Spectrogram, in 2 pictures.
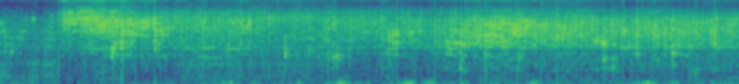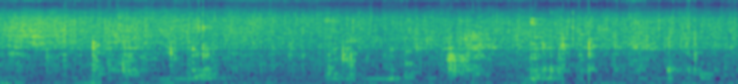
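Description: Fish roe frying in a kadai with just a little oil, a steady loud sizzle and crackle that swells and eases with occasional stirring scrapes, close up and free of talk.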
